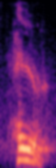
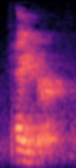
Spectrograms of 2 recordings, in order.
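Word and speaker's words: Heatter: Hater. Hater. It's spelled like heater with two T's.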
